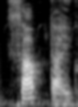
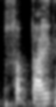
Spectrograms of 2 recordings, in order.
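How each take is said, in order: First: "साप्ताहिक" begun with a long, punched "saap"; correct long vowel. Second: "साप्ताहिक" begun with a short "sap"; wrong short vowel. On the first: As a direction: lean on a long साप् in "साप्ताहिक". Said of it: "साप्ताहिक होता है". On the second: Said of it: "साप्ताहिक ना होके". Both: Shown as a demonstration.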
